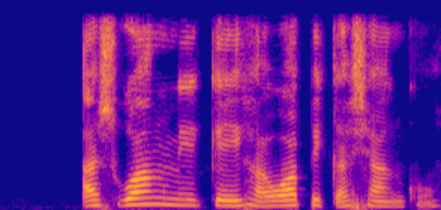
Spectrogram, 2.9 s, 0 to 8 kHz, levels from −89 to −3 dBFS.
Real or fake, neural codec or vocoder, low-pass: fake; codec, 44.1 kHz, 7.8 kbps, DAC; 7.2 kHz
